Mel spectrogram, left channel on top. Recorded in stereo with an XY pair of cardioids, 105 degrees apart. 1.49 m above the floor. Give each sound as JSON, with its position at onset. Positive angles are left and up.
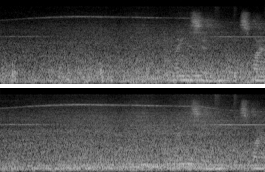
{"t": 1.6, "sound": "a woman speaking", "azimuth_deg": -15, "distance_m": 8.5}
